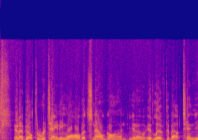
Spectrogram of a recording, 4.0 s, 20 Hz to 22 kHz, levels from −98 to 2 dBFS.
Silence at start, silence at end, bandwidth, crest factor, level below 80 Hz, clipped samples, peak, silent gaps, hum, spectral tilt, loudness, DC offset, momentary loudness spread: 0 s; 0 s; 16 kHz; 12 dB; -70 dBFS; under 0.1%; -16 dBFS; none; none; -3.5 dB/octave; -28 LUFS; under 0.1%; 6 LU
